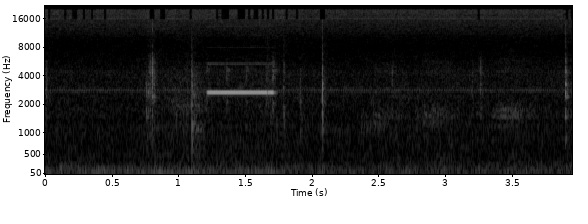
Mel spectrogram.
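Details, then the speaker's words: LG 60PV250 plasma TV that turns on and off with no display: steady high multimeter continuity beep showing a short on the VS/VA line traced to one board, which shows brownish overheating and cracked coil pins. "so there is a shirt here so this is the board that's causing the problem"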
